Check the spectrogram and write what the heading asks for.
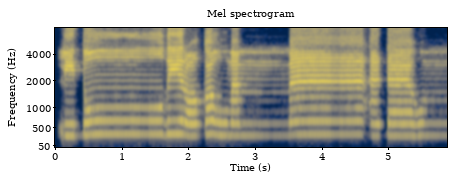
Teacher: Qaumam ma itu juga tanwin ketemu mim. Ma-nya harus 4 harokat paling enggak.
